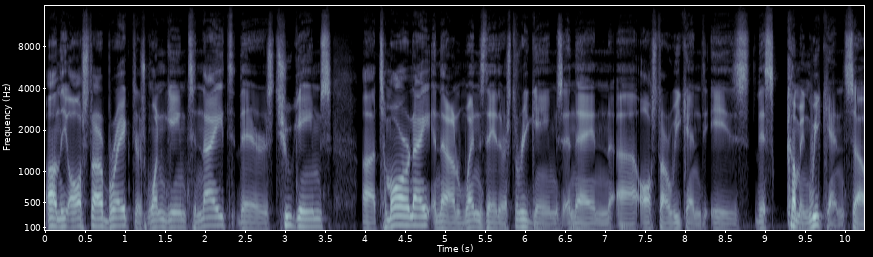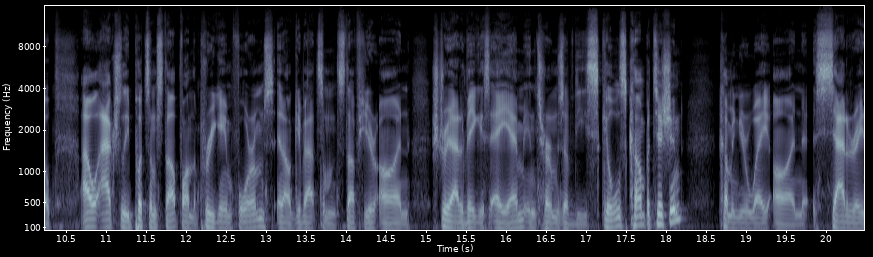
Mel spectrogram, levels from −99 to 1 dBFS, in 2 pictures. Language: English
